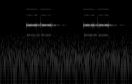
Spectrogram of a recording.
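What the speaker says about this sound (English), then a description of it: "I got a text message from Ibrahim" A phone text message notification plays as two identical bright electronic chimes, each about half a second long with a short warble, about a second apart against near silence.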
